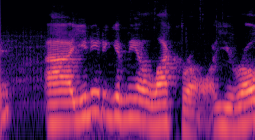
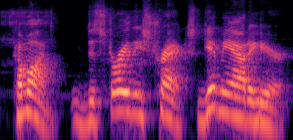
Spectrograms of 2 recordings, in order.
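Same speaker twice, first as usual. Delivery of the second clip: shouting, yelling and begging, pleading; 4 dB louder than usual. Voicing a dragon calling to the players as they fly past: yelling and pleading. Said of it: "She starts yelling at you and pleading with you".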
